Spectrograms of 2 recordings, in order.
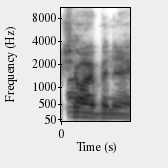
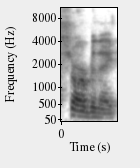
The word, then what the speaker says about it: Charbonnet: I don't know why they I get why they drafted I can never pronounce his name. Zach Charbonnet in the second round. Yeah, Zach Charbonnet.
